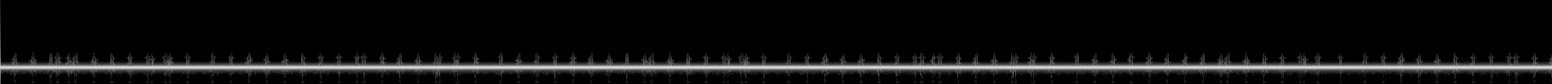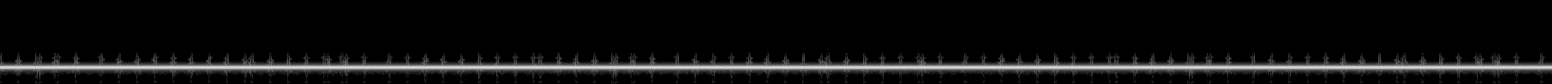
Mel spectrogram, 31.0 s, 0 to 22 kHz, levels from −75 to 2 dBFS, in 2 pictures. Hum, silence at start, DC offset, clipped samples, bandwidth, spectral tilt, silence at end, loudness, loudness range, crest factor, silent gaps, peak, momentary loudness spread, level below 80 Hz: none; 0 s; under 0.1%; under 0.1%; 1.4 kHz; -4 dB/octave; 0 s; -13 LUFS; 0 LU; 4 dB; none; -8 dBFS; 0 LU; -86 dBFS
